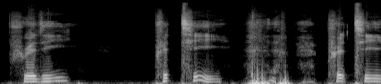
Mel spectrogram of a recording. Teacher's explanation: letter T often goes to a D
